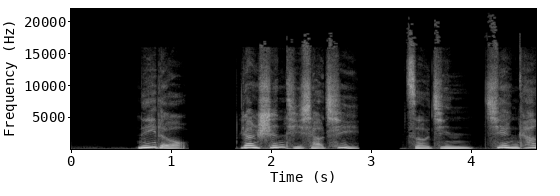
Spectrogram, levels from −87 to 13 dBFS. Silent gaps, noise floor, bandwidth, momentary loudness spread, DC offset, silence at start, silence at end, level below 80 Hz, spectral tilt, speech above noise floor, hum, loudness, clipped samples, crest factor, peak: 1.18-1.64 s, 2.89-3.29 s; -50 dBFS; 19 kHz; 11 LU; under 0.1%; 0.65 s; 0 s; -44 dBFS; -5 dB/octave; 33 dB; none; -18 LUFS; under 0.1%; 14 dB; -4 dBFS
